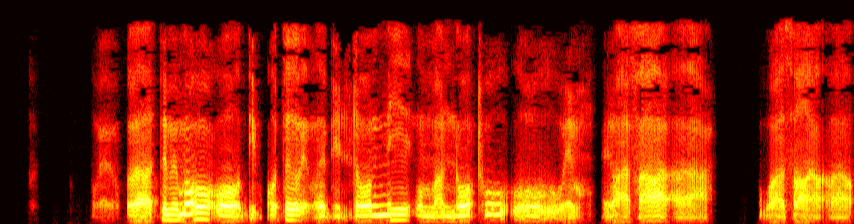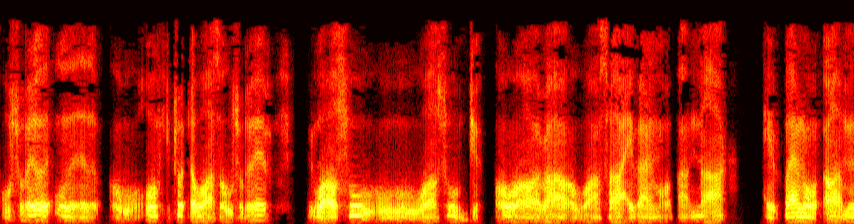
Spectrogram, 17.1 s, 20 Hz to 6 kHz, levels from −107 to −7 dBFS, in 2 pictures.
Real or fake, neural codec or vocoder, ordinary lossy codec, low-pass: fake; autoencoder, 44.1 kHz, a latent of 192 numbers a frame, MeloTTS; MP3, 32 kbps; 5.4 kHz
